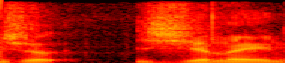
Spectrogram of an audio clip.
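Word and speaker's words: Ghislaine: it came out during Gilain Maxwell I believe is the way the proper way to say Galileain Maxwell's case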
